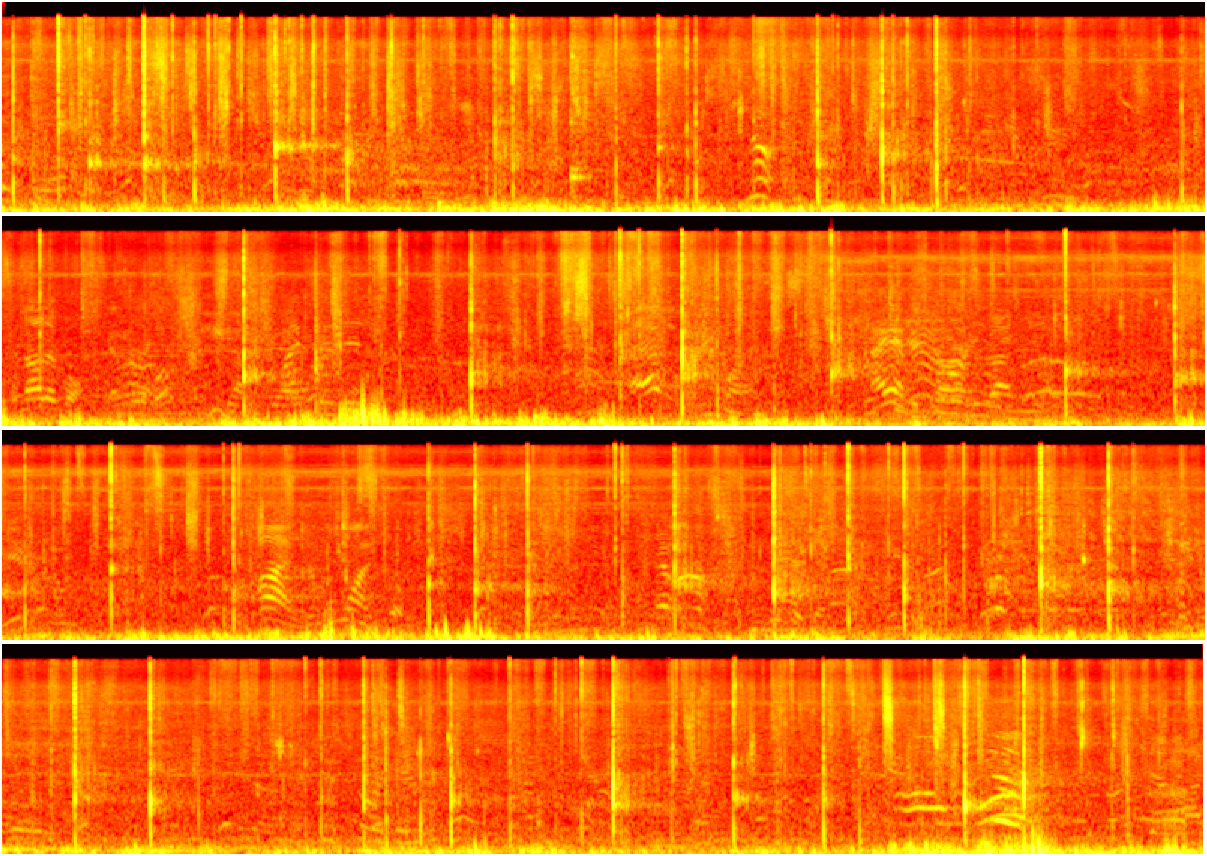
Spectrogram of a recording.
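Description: Pickleball rally: hard plastic paddles hitting a plastic pickleball, sharp pocks at irregular intervals, with voices murmuring in the background.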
